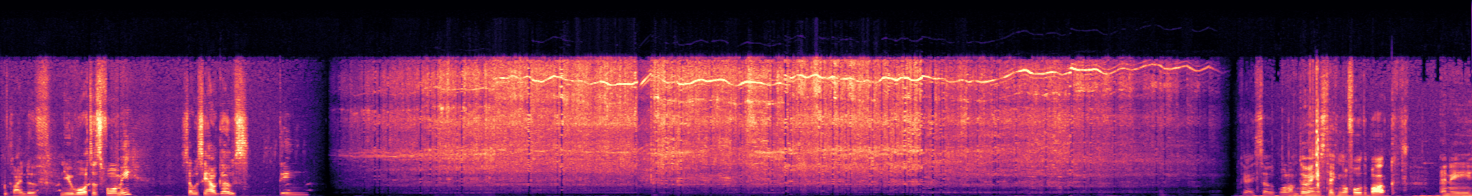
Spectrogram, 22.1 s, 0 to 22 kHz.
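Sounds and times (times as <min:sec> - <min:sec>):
power tool grinding wood: 0:05.0 - 0:18.4.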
